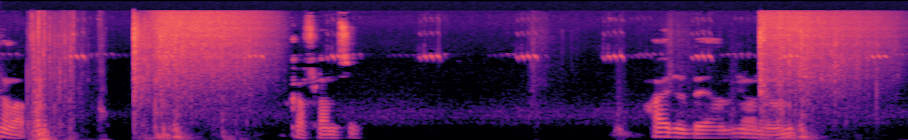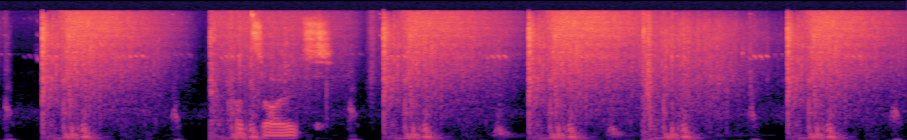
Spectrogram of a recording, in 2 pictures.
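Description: Leafy plants rustle sharply as they are pulled up by hand.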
